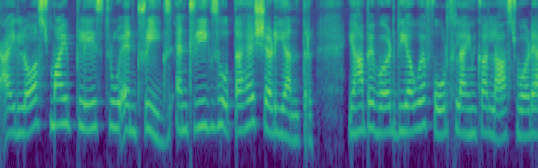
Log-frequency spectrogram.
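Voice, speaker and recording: A woman's voice: mid-range voice, darkish tone. Woman teacher explaining a story in Hindi-English. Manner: reads English lines slowly, then explains in Hindi with English words mixed in; checks in with listeners often ("theek hai"). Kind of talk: exam-prep lesson explaining a story line by line.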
